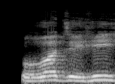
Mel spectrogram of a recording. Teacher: اس ہا کو 3 الف کی مقدار میں کھینچیں گے۔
